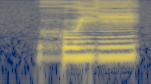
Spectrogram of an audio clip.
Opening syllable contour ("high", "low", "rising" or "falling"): high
